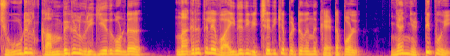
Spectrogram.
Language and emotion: Malayalam, surprised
